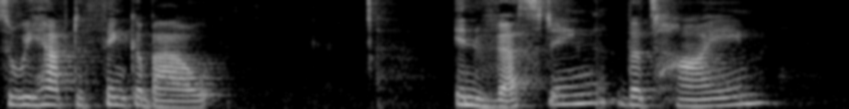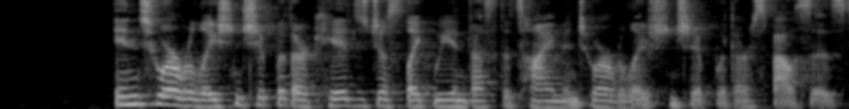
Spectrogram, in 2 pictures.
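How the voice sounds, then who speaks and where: A loud woman's voice at a medium pitch, with a bright, sharp tone, ordinary pitch variation, a moderate pace, and long, frequent pauses. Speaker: school psychologist. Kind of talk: parenting talk.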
